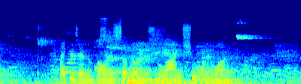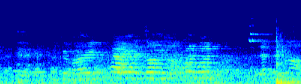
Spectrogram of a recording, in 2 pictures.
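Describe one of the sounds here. Young men shout across a large echoing gym.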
